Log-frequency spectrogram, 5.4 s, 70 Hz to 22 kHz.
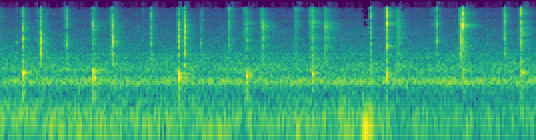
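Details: Keyless entry relay board (opto-isolated, separate 5V regulators for key fob receiver and relays) for a DiamondBack trike, bench test: crisp sharp relay clicks in uneven groups, about two per second, quiet room; relays switching properly, board works.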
